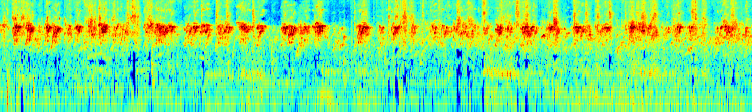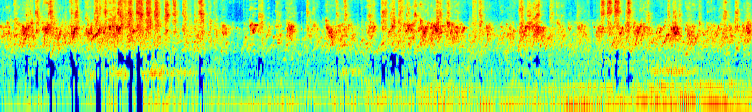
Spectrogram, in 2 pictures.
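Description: Pet budgerigars chattering without a break: a dense stream of rapid chirps, warbles and squawks.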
